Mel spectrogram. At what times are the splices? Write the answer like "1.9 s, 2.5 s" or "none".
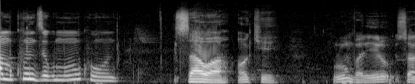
none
